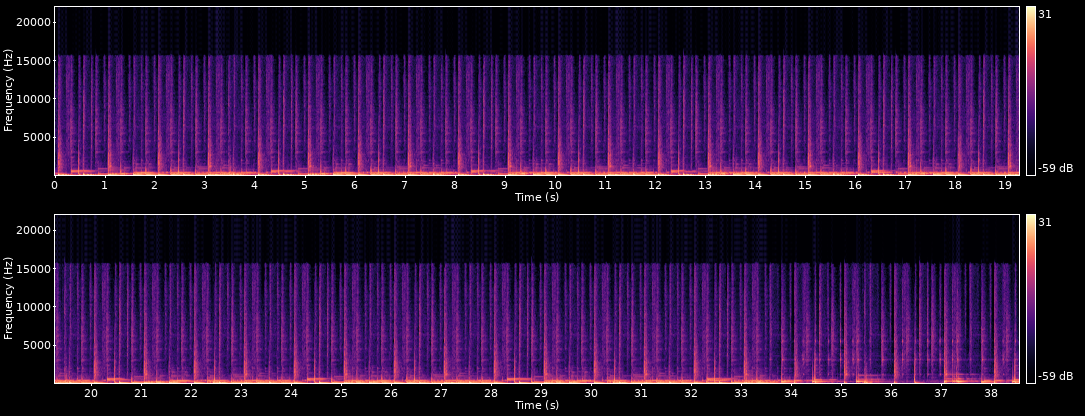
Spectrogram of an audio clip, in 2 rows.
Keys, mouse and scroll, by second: 1.8 i, 2.9-3.8 scroll down 8, 3.8 middle click, 4.2-4.5 scroll down 1, 4.5 middle click, 5.0 Tab, 6.3 click, 6.7-7.1 scroll up 2, 7.1-9.6 middle drag, 9.6 KP_1, 10.5-11.0 middle drag, 11.0 scroll up 2, 11.4 Tab, 11.7-12.1 scroll up 2, 12.1-13.6 middle drag, 13.6 2, 14.2 click, 14.4 click, 15.0 s, 17.4 ctrl+r, 21.9 ctrl+r, 25.3 Tab, 25.8-26.2 scroll down 4, 26.2-27.1 middle drag, 27.1 scroll up 2, 27.4 Tab, 27.8-29.1 scroll up 1, 29.1 g, 32.2 ctrl+r, 36.0 Tab, 36.6-37.2 scroll down 7, 37.2-38.5 middle drag.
